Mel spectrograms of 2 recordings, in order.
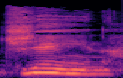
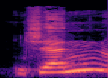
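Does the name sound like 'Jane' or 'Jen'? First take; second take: Jane; Jen. First: The name is said with a gliding 'ay' vowel. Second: The name is said with a short 'e' vowel. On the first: The speaker calls it right. "man kann Jane" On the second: The speaker calls it wrong. "nicht Jen oder so"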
